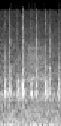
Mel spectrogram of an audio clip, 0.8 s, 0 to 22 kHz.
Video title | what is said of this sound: Best Wireless Mouse on a Budget? Logitech M510 Review | this my other Mouse quite a bit louder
